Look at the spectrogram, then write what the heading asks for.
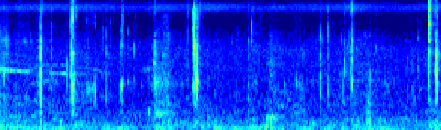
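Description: Close-miked chewing and mouth noises of someone eating rice and fish by hand, with scattered sharp clicks of lips and tongue; a louder double click comes near the end.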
